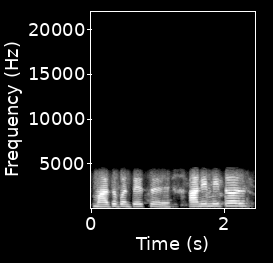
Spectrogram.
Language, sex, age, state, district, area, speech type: Marathi, female, 18-30, Maharashtra, Nashik, urban, conversation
